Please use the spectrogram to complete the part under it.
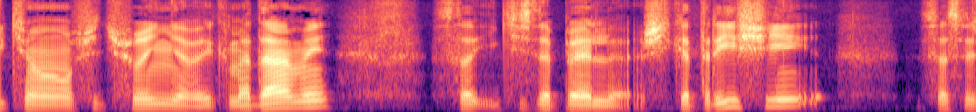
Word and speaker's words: Madame: avec notamment une collab avec la rappeuse italienne Madame, dont Timothée avait déjà... – Du coup, tu le prononces beaucoup mieux, parce que j'avais dit Madame. – Madame, à la française.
